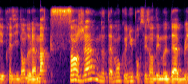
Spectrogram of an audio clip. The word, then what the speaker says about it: Saint-James: Sénécal vous me confirmez qu'on dit saint-jam et pas Saint- gemes parce qu' il y a deux écoles j'ai jamais su laquelle était était la bonne non non on prononce saint-jam saint-jam est un village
